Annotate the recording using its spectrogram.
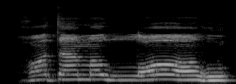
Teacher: لفظ اللہ کو بھی پر پڑھیں، چونکہ لفظ اللہ کے لام سے پہلے حرف یعنی میم پر زبر ہے۔ لفظ اللہ کے لام سے پہلے حرف پر زبر یا پیش کی صورت میں لفظ اللہ کے لام کو پر پڑھتے ہیں۔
